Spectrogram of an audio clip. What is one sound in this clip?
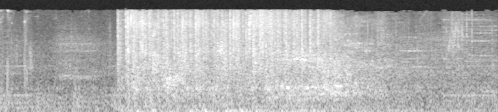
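A loud explosion roars.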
